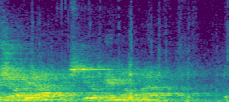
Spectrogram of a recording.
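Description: People talking quietly, with indistinct speech that fades near the end.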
